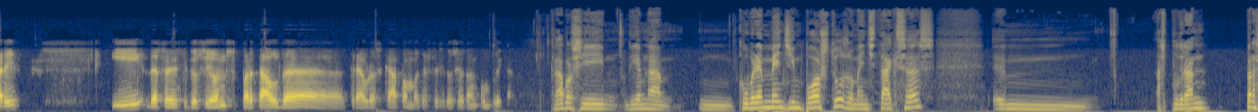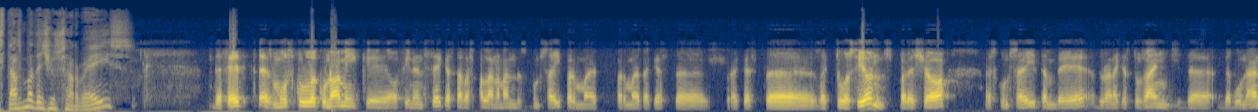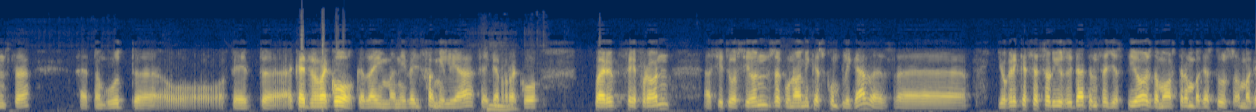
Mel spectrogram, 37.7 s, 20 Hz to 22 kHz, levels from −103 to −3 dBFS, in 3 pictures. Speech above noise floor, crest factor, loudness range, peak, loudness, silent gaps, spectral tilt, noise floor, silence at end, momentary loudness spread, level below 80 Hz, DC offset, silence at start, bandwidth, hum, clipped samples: 29 dB; 20 dB; 9 LU; 0 dBFS; -20 LUFS; none; -5 dB/octave; -50 dBFS; 0 s; 17 LU; -58 dBFS; under 0.1%; 0 s; 15.5 kHz; none; under 0.1%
